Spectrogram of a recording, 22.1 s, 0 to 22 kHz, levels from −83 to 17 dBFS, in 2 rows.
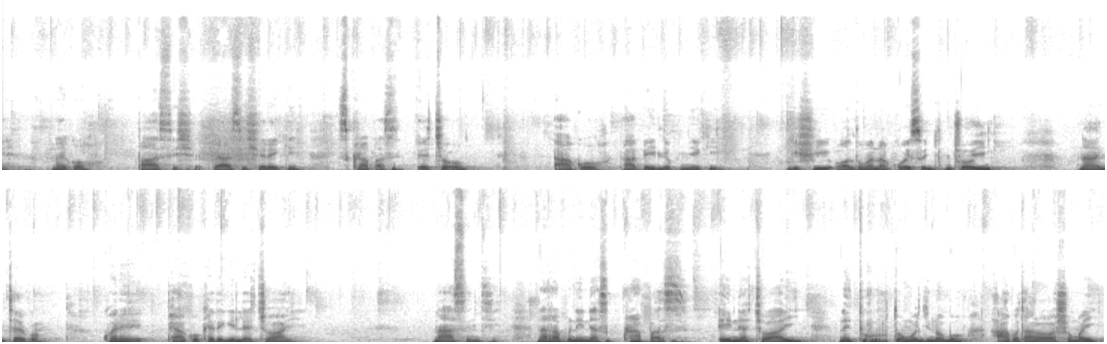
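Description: No technical faults can be heard anywhere in the recording, and the signal holds steady throughout.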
